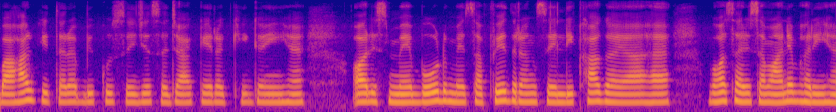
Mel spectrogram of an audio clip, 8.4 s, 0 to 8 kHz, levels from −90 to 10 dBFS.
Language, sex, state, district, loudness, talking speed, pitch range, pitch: Hindi, female, Chhattisgarh, Bastar, -17 LUFS, 185 wpm, 180-190 Hz, 185 Hz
